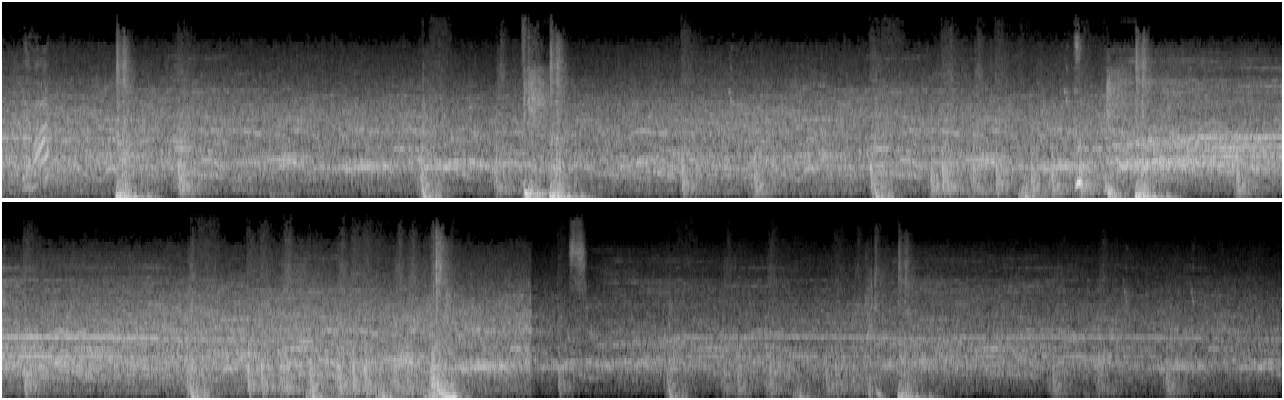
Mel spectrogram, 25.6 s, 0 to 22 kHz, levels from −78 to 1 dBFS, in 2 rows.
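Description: At 18.1 s the level falls abruptly by about 9 dB and stays down to the end, a sudden gain jump. Background noise drops together with the sound in a single step with no ramp, unlike a fade or AGC pumping, likely from a gain setting applied instantly.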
